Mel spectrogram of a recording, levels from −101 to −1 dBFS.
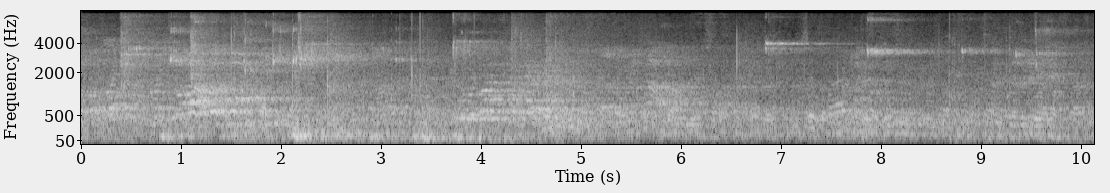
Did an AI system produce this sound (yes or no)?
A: yes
